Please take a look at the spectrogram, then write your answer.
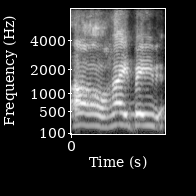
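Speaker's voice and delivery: shrill, very loud and very high-pitched voice. Retelling her standing up in a restaurant to say hi, loud greeting. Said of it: "baby, indoor voice".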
